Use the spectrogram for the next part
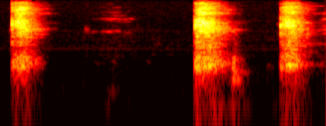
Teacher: you can feel the air coming out onto your hand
